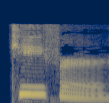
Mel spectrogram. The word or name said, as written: kieffer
